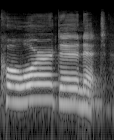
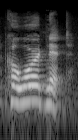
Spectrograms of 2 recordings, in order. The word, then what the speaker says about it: coordinate: Now, on the audio CD, you will hear 4 syllables, coordinate, coordinate. However, there is another pronunciation with 3 syllables, second syllable stress also, coordinate, coordinate. So the third vowel I can be omitted. It's possible to say both ways, coordinate and coordinate, and both are correct. Make sure you stress the second syllable.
